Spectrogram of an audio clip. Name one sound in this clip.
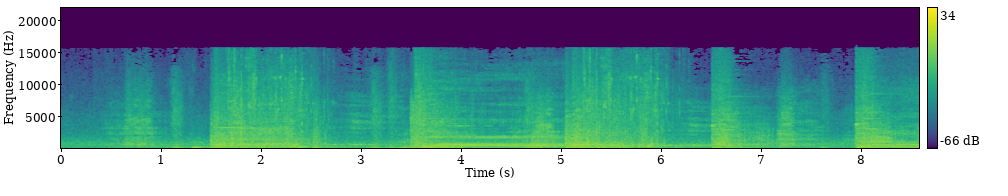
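Weapons clash and slash in a fierce fight.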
